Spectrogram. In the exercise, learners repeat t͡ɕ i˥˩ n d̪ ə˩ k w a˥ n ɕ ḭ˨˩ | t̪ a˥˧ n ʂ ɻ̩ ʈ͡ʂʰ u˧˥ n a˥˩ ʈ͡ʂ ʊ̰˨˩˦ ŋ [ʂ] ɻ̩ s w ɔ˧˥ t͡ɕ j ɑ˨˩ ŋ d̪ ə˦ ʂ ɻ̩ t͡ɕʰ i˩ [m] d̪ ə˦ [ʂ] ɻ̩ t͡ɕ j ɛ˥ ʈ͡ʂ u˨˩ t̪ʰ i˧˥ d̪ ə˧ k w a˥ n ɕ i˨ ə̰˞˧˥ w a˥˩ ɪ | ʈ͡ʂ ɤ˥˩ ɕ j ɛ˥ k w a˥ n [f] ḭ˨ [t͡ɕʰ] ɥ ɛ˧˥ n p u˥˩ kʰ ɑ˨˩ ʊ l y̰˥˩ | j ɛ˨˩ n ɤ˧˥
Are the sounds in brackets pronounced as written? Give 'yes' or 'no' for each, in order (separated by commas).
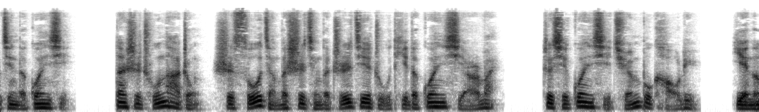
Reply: yes, no, no, no, yes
